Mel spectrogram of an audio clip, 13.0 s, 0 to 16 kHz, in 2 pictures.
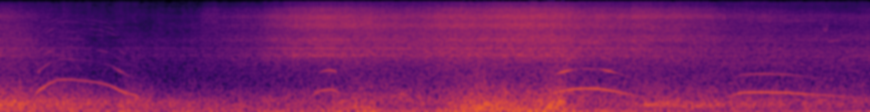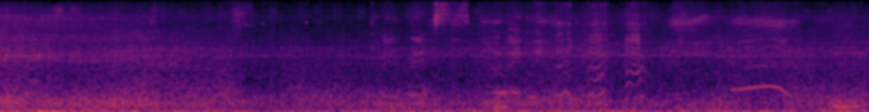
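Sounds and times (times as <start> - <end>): wind rushing over microphone: 0.0 - 13.0
person whooping: 0.3 - 1.1, 2.3 - 2.8, 4.2 - 4.9, 5.5 - 6.6, 12.0 - 13.0.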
